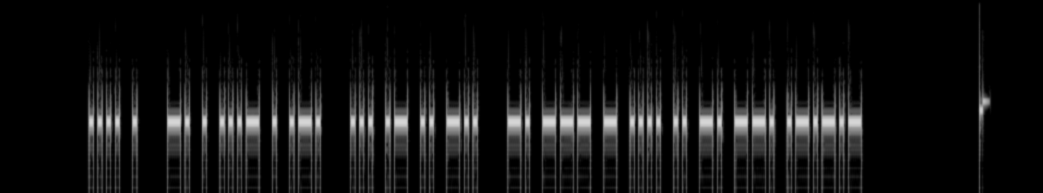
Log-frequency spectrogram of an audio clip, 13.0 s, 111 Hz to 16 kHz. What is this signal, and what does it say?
Morse code, heard as a keyed tone, about 22 wpm, 700 Hz. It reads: HE NEVER SAID NOTHING.
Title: Sentences from Top 500 Words 22wpm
